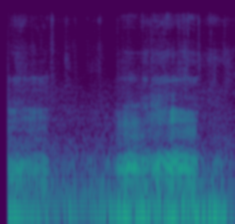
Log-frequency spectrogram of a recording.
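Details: Chihuahua puppies indoors playing with a beetle at a kennel in Simferopol, Crimea; low, rough, buzzy growling in short overlapping bursts that swell toward the end.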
